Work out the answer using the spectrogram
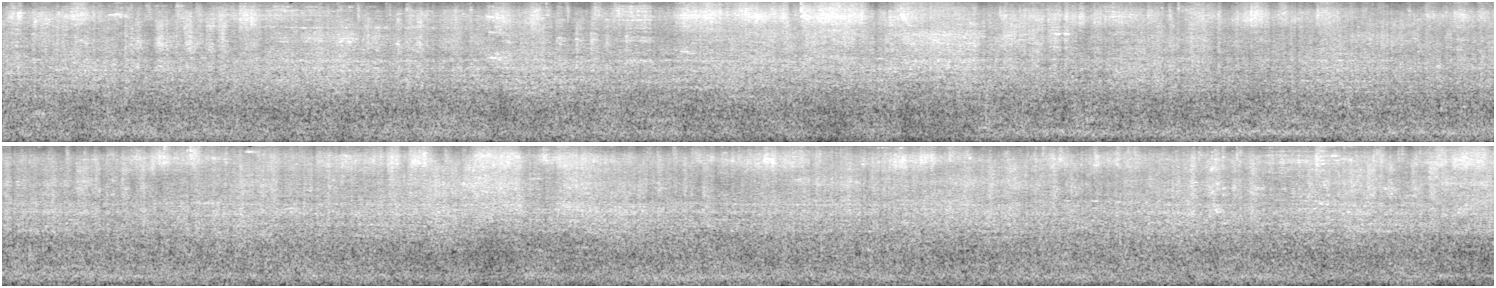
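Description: Covered hopper cars of a CSX grain train rolling past at close range: a loud, steady noise of the passing train that keeps up without a break.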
